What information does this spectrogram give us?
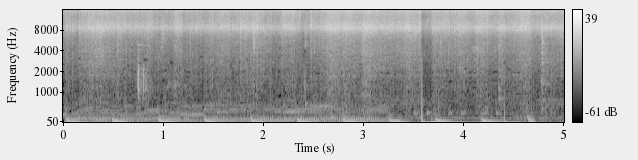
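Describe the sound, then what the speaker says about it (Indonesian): Loud close sizzling of long beans stir-frying with mushrooms and vegetables, with a regular rhythm of spatula strokes scraping the pan throughout. "Tumis sebentar. Lalu kemudian masukkan kacang panjangnya."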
